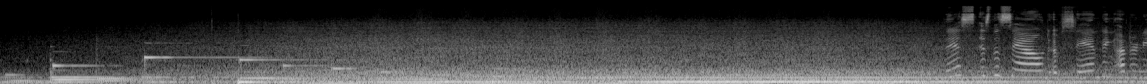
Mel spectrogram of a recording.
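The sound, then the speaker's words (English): Deep, steady mechanical hum from a hydroelectric turbine inside the Centrale Robert-Bourassa powerhouse, a huge Hydro-Québec dam complex in northern Quebec with 22 turbines across two powerhouses; a constant low drone with tonal layers persists, and a voice enters near the end. “turbine inside the Centrale Robert Bourassa, a massive dam complex that is way up in the middle of Quebec. This facility is one of the biggest in the world. Together, its two powerhouses have 22 of these turbines”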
